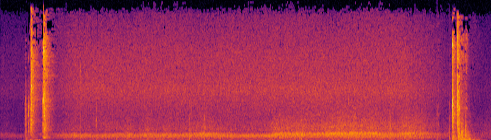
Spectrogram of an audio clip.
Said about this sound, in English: Too late. Drove away with this dead guy's car.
